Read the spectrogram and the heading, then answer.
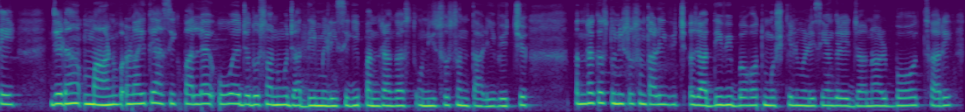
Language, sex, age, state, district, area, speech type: Punjabi, female, 18-30, Punjab, Shaheed Bhagat Singh Nagar, rural, spontaneous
